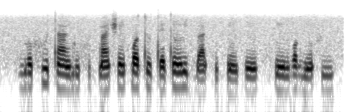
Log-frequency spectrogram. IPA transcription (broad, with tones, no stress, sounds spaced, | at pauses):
ɡ o˧ f u˦ t ã˧ ɡ u˧ f u˨ k͡p ã˨˦ ʃ ɛ̃˦ k͡p ɔ˦ t u˦˨ t ɛ˨˦ t ũ˦ l i˦˨ ɡ͡b a˨ k u˨ k͡p ũ˨ k ĩ˧ | k͡p ĩ˨ b ɔ˧ ɡ͡b ũ˨ f i˧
